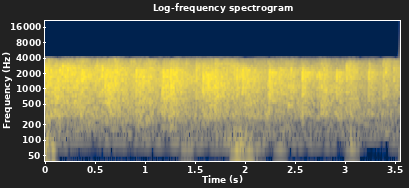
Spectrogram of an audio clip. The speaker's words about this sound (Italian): Facciamo un applauso al Signore, cari, va. Alleluia.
